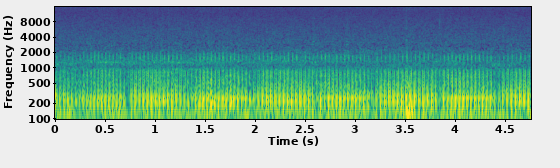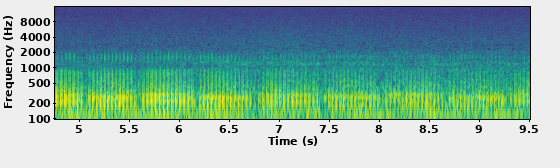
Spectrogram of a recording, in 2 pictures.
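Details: Rescued foster kittens asleep in Huntsville, Alabama give a rhythmic purr, the rumble pulsing with each breath roughly every second, a faint hum layered underneath.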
